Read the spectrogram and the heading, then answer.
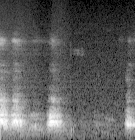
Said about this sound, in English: Why is the dog barking like that? He barks at everything.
